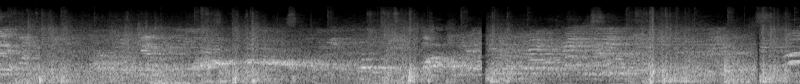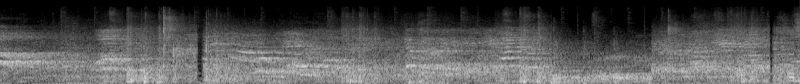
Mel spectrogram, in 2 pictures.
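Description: Repeated heavy thumps of people bouncing and landing on trampolines in a large echoing hall, over a steady background of voices.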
